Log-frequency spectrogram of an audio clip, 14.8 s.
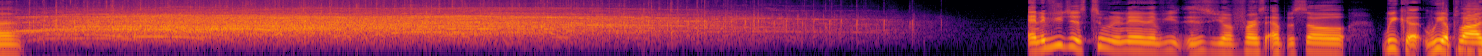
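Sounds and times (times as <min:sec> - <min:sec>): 
speech: 0:00.0 - 0:00.3, 0:10.3 - 0:14.8
applause: 0:00.0 - 0:09.6.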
